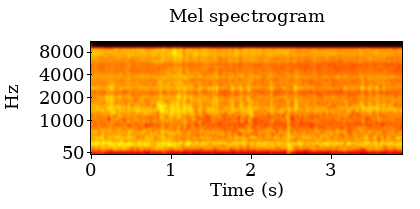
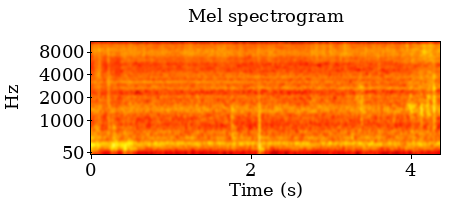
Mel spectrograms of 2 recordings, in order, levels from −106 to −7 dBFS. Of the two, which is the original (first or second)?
second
